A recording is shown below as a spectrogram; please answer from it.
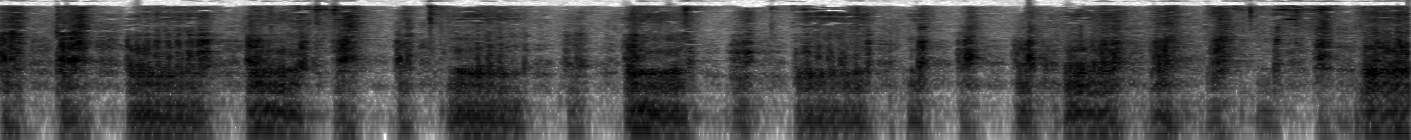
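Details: A dog snarling: harsh, gritty growls in uneven bursts, some long and rumbling, broken by brief gaps, with raspy breaths between them.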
